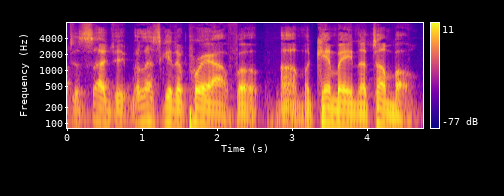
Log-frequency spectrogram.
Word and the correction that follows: Dikembe Mutombo: First of all, say his name right. His name is Dikembe Mutombo.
